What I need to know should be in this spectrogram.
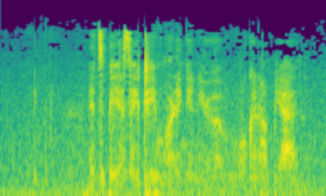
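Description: A young man speaks drowsily, close by.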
